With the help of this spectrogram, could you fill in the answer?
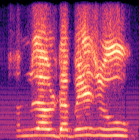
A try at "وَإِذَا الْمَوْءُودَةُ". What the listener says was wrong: لمبا نہیں کرنا. وَإِذَا الْمَوْءُودَةُ زال کو اوپر والے سامنے والے دانتوں کے کناروں سے ادا کریں.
